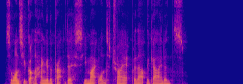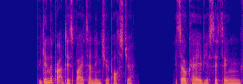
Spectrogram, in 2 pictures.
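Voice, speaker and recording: A man calmly guiding a scripted meditation in a measured, instructional way. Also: mid-range voice, dry recording, studio quality. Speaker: meditation guide.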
